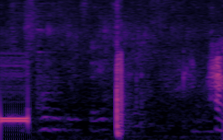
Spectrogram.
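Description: A short, loud burst of telephone ringing tone while a caller waits for an answer, a steady low purr heard once at the start, then a sharp click and quiet room sounds with faint murmuring.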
